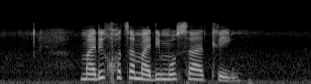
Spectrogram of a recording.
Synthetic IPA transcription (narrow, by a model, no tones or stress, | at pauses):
madiq͡χʰɔt͡samadimɔsaːt͡ɬeːŋ̩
